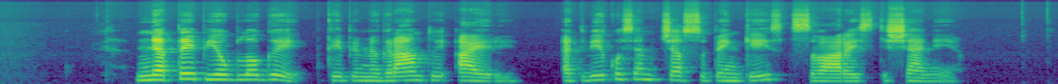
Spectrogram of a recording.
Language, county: Lithuanian, Šiauliai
